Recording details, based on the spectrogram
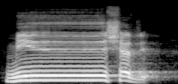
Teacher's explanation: То есть ихфа мягкая у нас, так как шин мягкий звук, ра с кясрой, с удвоением, мин шарри. Назализация в размере двух огласовок.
